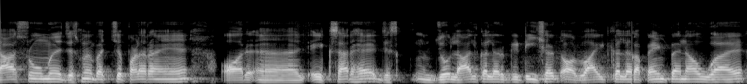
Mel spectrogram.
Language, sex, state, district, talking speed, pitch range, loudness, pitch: Hindi, male, Uttar Pradesh, Varanasi, 210 wpm, 110-125 Hz, -15 LUFS, 120 Hz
